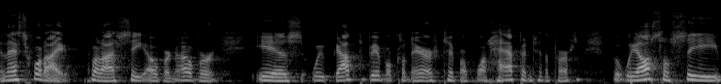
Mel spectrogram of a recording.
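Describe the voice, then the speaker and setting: On a very clean recording with a silent background, a woman with a Texas accent speaks at a fairly quick pace in a medium, somewhat breathy voice with fairly even intonation. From Texas, Clarendon. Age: 60s. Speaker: workshop participant. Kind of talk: personal testimony. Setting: live-streamed training session. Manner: halting.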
